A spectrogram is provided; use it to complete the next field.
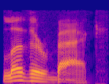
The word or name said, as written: leatherback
